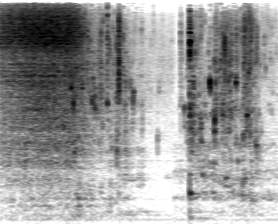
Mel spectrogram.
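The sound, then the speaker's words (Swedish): A small river flowing past just to the west: the water rushes steadily at first, then thins into softer trickles and scattered little splashes, with no voices. “På ena sidan, väster om oss, är det själva ån som rinner förbi precis.”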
